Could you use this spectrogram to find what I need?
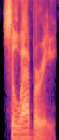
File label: "syllabary", American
